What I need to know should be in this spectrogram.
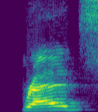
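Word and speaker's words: RED-S: for sure so as we keep saying Reds Reds stands for relative energy deficiency in sport it's spelled r d-s but it's pronounced red what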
